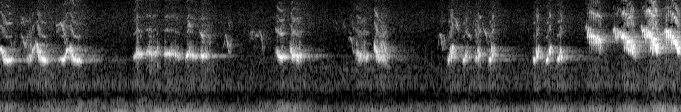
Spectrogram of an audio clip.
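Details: Northern mockingbird delivering quick groups of repeated chirps, each phrase given two or three times before switching, ending in a louder, higher, jumbled burst; soft low rumble underneath.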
